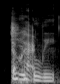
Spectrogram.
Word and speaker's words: Ghibli: Oh, it's Ghibli, not Ghibli? Or maybe is it, do I say it wrong? Is it Ghibli? Aiden, what is it? What is it? Ghibli. Okay. Thank you, Aiden.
